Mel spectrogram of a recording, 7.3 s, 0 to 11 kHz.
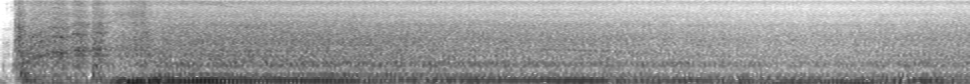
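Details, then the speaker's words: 1995 Suzuki Escudo at operating temperature, started with diagnostic check mode engaged (code 21): engine catches, flares, then idle hunts up and down and sometimes stalls; expected idle hunting in check mode. "mode see it's hunting sometimes it even stalls out"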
